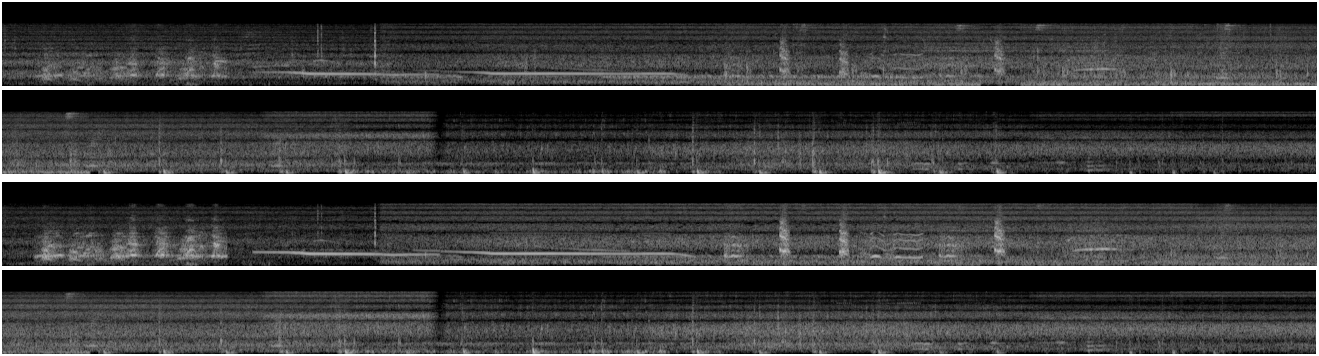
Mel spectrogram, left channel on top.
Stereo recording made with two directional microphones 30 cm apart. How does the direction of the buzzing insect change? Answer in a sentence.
In this clip you hear the buzzing insect travel towards the right.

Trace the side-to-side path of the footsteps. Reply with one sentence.
You can hear the footsteps go right and come back.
